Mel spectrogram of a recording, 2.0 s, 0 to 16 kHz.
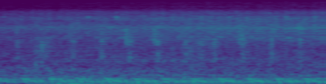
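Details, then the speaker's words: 2016 GMC Sierra 2500 6.0 at idle after other fixes: sharp, regular knock about six or seven times a second, plus a small exhaust leak; owner suspects a lifter or a main or rod bearing, unconfirmed, and removes the valve covers next. "f so I fixed all those and yeah I mean it's running good just has that darn knock"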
